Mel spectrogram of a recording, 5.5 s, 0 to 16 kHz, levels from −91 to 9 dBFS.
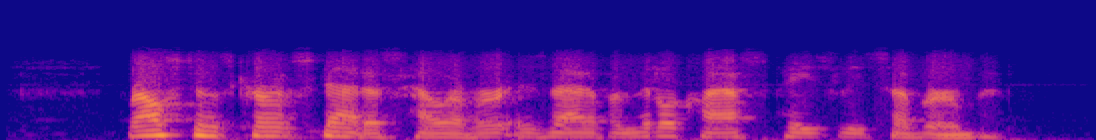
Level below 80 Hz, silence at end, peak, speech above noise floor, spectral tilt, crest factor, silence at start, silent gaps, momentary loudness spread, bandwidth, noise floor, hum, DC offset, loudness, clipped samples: -46 dBFS; 0.5 s; -8 dBFS; 41 dB; -12 dB/octave; 20 dB; 0.65 s; none; 13 LU; 4.1 kHz; -68 dBFS; none; under 0.1%; -28 LUFS; under 0.1%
